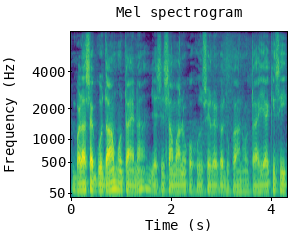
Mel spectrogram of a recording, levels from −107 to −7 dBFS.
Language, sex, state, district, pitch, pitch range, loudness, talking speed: Hindi, male, Delhi, New Delhi, 75 Hz, 70-85 Hz, -21 LUFS, 220 wpm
